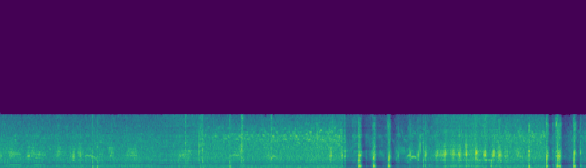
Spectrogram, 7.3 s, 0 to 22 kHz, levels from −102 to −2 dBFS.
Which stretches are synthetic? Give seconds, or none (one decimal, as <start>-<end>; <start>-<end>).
2.0-2.5; 4.3-4.8; 5.4-6.2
